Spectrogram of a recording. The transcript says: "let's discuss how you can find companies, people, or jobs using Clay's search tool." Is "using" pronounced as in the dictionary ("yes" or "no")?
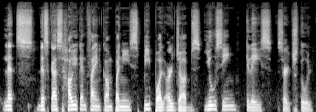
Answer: no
